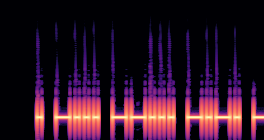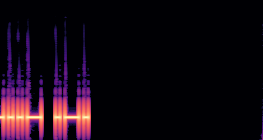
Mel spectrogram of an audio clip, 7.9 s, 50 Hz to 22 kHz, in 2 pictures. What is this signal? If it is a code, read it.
Morse code, heard as a keyed tone, about 17 wpm, 700 Hz. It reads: EB7CXR
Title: DXCC-100 Call Signs - 6 Characters - Repeated 3x - 17wpm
